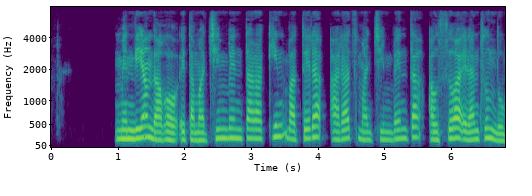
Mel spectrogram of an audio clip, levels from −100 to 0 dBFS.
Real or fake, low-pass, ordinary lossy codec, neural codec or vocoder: fake; 7.2 kHz; MP3, 64 kbps; codec, 16 kHz in and 24 kHz out, 2.2 kbps, FireRedTTS-2 codec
